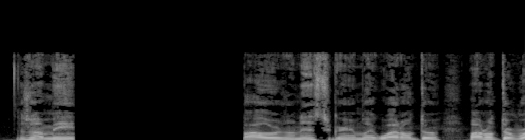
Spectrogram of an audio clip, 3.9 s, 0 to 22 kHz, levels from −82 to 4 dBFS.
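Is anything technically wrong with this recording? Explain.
Yes, there's a digital broadcast dropout in this speech from 0.55 s to 1.83 s. The receiver stopped getting good frames and muted itself, so the sound fades out in about 8 ms and then goes silent for roughly 1.27 s before picking up again. Whatever was transmitted during that gap is simply gone.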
